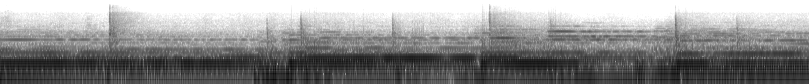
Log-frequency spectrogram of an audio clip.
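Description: Live band playing an instrumental passage: electric guitar notes ringing over a low bass line, with sharp drum hits about once a second.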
